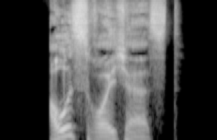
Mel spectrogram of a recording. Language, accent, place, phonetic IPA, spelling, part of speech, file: German, Germany, Berlin, [ˈaʊ̯sˌʁɔɪ̯çɐst], ausräucherst, verb, De-ausräucherst.ogg
- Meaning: second-person singular dependent present of ausräuchern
